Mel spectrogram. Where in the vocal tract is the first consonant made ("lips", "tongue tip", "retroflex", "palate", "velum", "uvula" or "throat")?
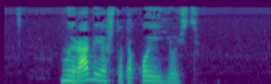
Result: lips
